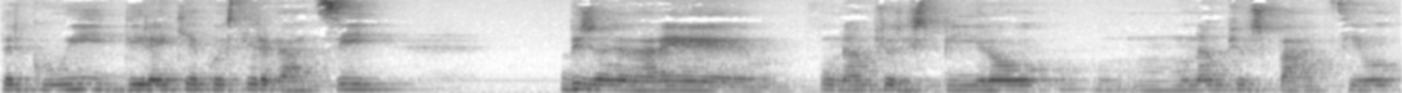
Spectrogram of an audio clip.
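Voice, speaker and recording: The voice has a dark, mellow tone and monotone, flat intonation. Audible room echo surrounds it. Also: woman. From Leffe, Bergamo province, northern Italy. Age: 60s. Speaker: bell-ringer's daughter, local enthusiast. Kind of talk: interview.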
